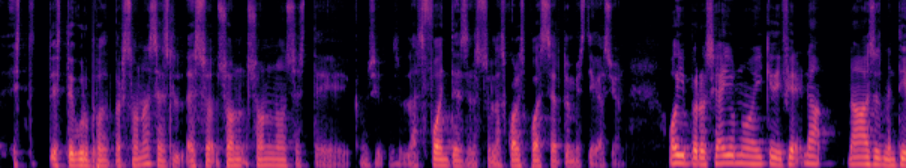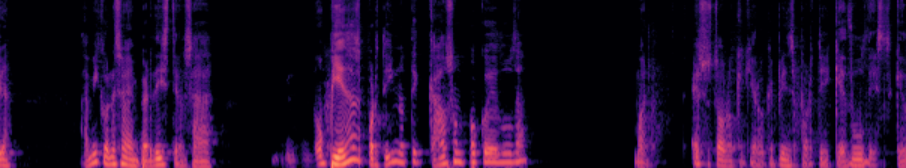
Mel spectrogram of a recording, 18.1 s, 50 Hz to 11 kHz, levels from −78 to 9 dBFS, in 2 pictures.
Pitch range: 115-145 Hz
